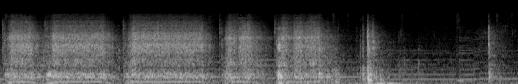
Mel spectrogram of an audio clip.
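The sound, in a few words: food processor pulsing corn salsa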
